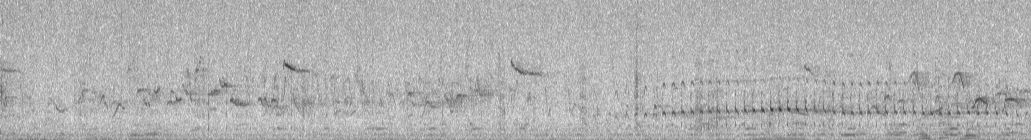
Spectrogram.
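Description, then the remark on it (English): A little grebe's high, rapid whinnying trill starts partway through and runs on for several seconds, rising in strength. It sits over a steady low outdoor rumble. “That is, uh, that's the little grebe.”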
